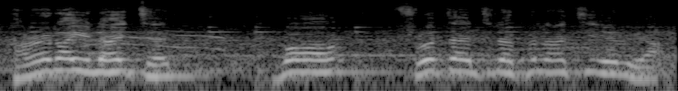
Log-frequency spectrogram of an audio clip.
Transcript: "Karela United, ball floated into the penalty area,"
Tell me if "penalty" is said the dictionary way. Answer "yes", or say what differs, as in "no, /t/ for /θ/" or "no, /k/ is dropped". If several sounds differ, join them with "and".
no, /l/ is dropped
